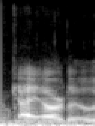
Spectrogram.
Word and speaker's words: Gallardo: he has a lamborghini gallardo or Guyardo if you want to pronounce it right yeah he takes it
